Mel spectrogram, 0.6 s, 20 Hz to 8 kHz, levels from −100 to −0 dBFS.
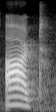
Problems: background sounds at intervals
